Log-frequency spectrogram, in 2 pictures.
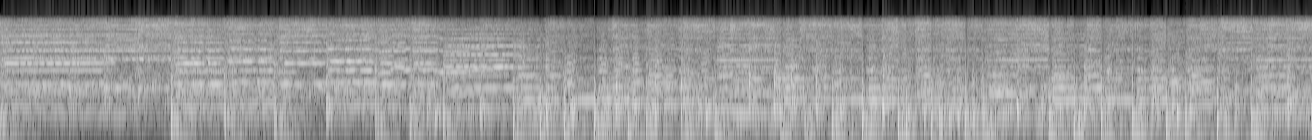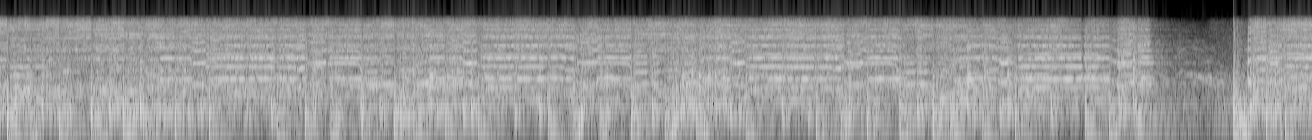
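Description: A charanga, a street brass band of trumpets and trombones with a drum kit, playing a tune over a steady drumbeat.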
